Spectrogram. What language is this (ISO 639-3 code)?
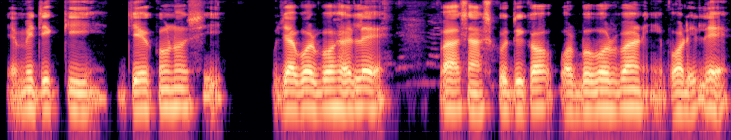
ori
